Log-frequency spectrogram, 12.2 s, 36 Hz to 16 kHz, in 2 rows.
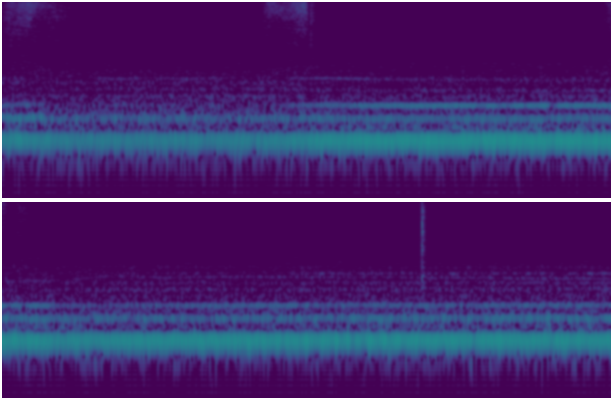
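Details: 2002 Mercury Grand Marquis, 105k+ miles: steady, quiet mid-pitched hum with a faint higher overtone from the engine compartment, recorded driving, parking and restarting. It comes and goes randomly, unrelated to bumps, speed or gear; cause unknown.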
